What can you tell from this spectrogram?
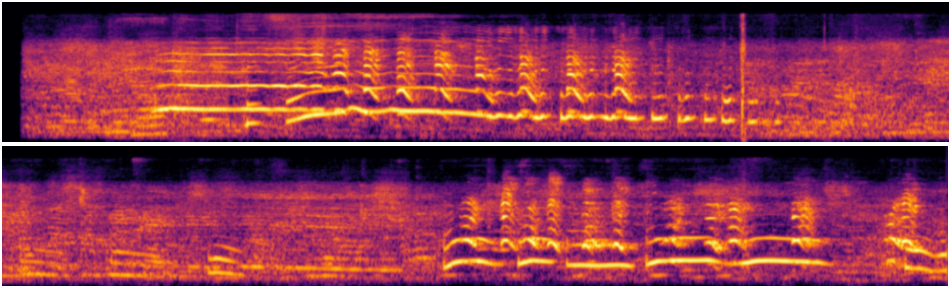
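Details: Silvery gibbon calling: drawn-out tonal whoops near one pitch, some sliding upward, then a burst of quick arched notes, a pause, and another run of rising hoots; constant background murmur.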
